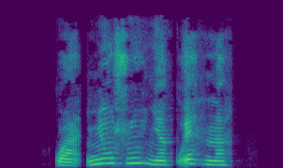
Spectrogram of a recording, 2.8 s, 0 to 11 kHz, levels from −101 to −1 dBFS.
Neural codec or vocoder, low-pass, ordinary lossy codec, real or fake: vocoder, 44.1 kHz, 128 mel bands, Pupu-Vocoder; 9.9 kHz; MP3, 64 kbps; fake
